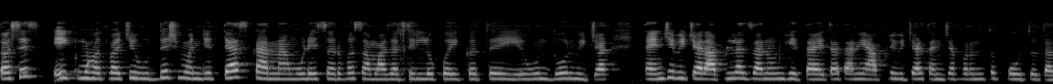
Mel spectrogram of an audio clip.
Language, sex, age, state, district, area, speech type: Marathi, female, 18-30, Maharashtra, Yavatmal, rural, spontaneous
